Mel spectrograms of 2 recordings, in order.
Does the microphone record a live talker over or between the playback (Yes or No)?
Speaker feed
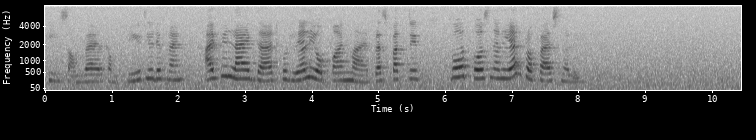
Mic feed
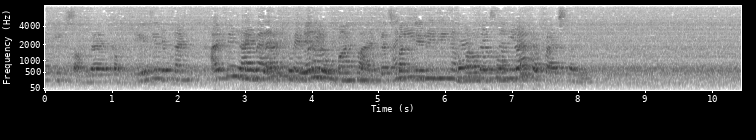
Yes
